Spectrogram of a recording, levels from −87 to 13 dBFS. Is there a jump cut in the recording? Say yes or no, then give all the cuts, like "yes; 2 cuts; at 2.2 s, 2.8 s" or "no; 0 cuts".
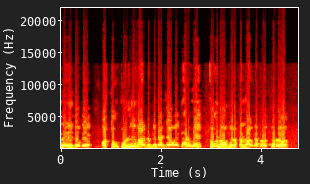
yes; 1 cut; at 2.9 s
